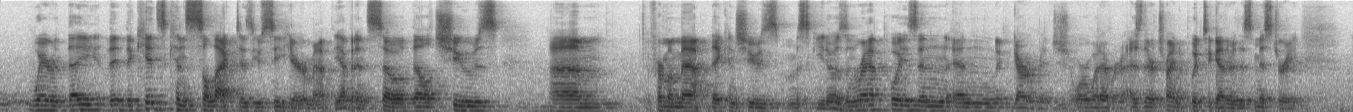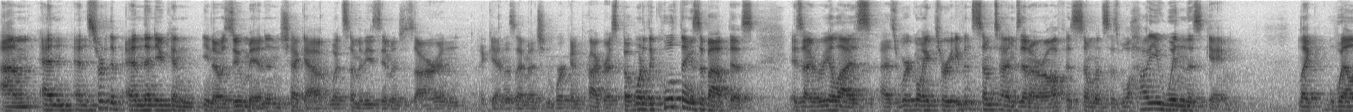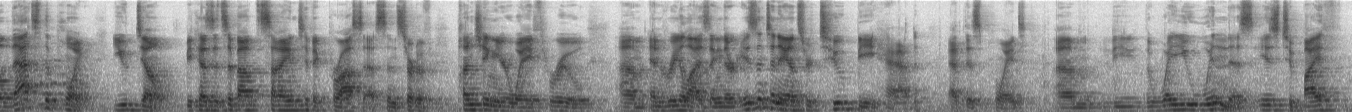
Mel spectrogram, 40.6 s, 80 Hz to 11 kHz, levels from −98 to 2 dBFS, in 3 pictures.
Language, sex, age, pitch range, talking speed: English, male, 30-49, 115-145 Hz, 210 wpm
